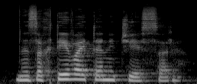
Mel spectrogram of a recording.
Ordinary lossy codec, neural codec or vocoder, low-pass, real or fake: Opus, 64 kbps; vocoder, 44.1 kHz, 128 mel bands every 256 samples, BigVGAN v2; 19.8 kHz; fake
